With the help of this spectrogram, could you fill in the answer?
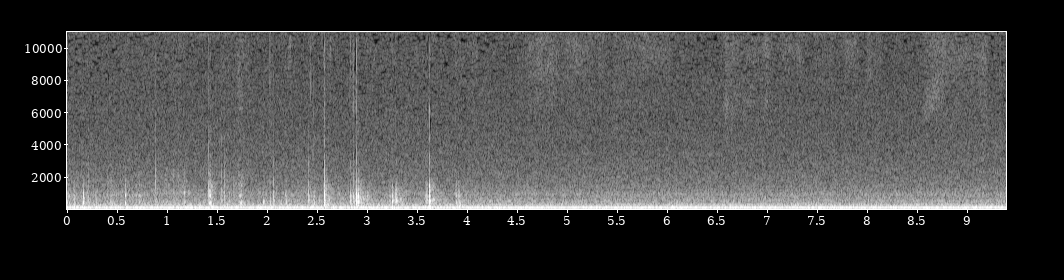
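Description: Fingertips tap and trace the front cover of a closed, hollow, blue-tinted plastic Dragon Age II PS3 game case resting on a wooden table, making light, sharp clicks over a steady low hum. The taps fade into soft brushing and faint rustles as the case is lifted and turned over.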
